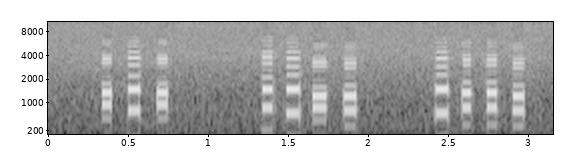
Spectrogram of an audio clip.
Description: DTMF, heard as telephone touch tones, dialled by hand, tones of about 70 ms. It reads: 060 9374 3884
